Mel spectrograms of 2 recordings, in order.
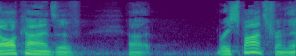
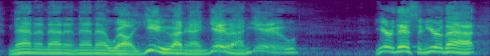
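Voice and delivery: mocking playground taunt; 2 semitones higher, 4 dB louder than usual. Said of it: "reminding me of third graders on a playground".

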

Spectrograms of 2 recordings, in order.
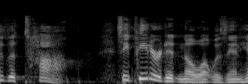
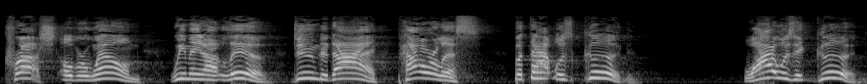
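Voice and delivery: higher, louder, every word hit; preaching at full force; 6 semitones higher, 5 dB louder, slower than usual. Real, not acted. Preacher repeating the list, crying it out to the church. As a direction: shout the list to the back row. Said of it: "Can I say it again".

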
